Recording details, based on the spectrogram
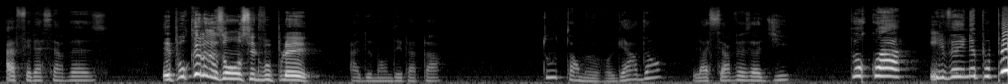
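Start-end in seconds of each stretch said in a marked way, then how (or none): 1.6-3.2 loud, higher, pointedly polite; a father's sharp polite question; stiff demand. Acted. Dad demanding reason. 8.5-10.0 high, loud surprised question; waitress voice, much higher and louder; puzzled waitress. Acted. Waitress answering.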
